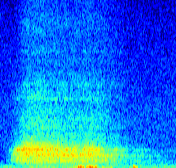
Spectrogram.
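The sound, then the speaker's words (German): A deep breath taken during a guided meditation: a long, audible, airy inhale lasting over a second, followed by a brief soft puff as the air is let out, alone with no talk. “Atme noch einmal tief ein und wieder aus.”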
